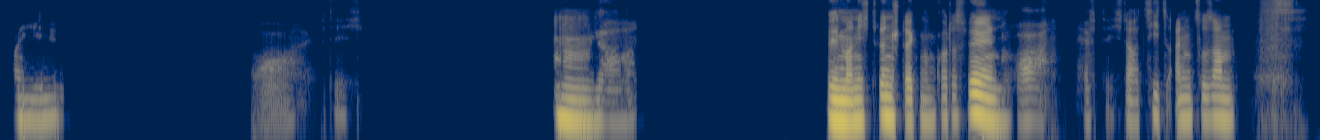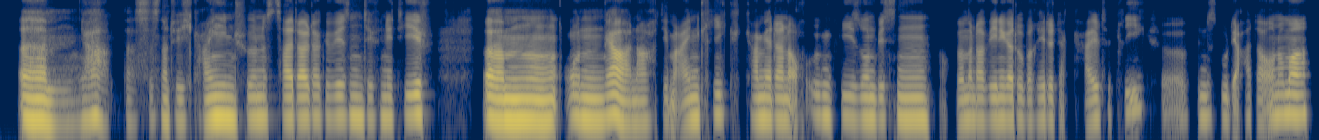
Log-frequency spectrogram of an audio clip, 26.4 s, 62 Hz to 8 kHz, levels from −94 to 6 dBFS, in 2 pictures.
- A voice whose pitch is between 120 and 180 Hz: Yes, low, 135 Hz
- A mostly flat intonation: Yes, narrow, 1.5 semitones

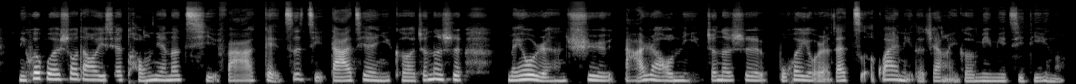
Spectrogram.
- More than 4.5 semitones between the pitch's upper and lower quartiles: No, average, 3.4 semitones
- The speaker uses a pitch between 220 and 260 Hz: No, high, 190 Hz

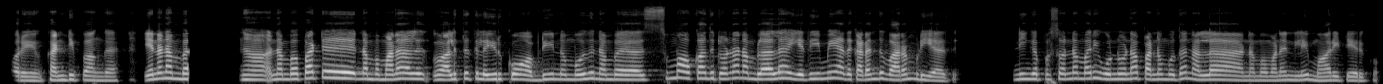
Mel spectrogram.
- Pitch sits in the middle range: No, high, 240 Hz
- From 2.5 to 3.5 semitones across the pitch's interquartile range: Yes, average, 3.2 semitones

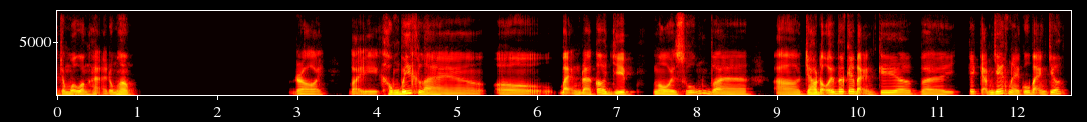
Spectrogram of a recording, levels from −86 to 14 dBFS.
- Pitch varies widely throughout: Yes, wide, 5.7 semitones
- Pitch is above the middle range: No, low, 115 Hz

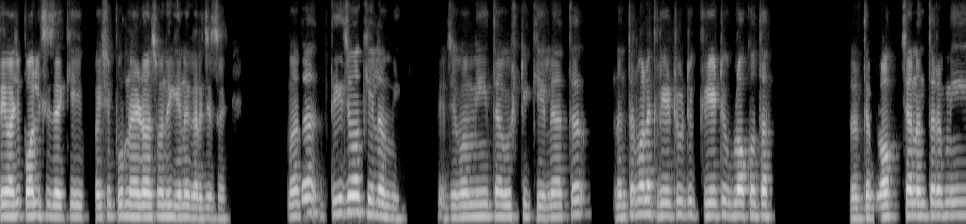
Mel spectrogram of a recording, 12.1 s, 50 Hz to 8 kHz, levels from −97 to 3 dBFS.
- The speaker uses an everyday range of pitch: No, narrow, 1.8 semitones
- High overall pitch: No, medium, 160 Hz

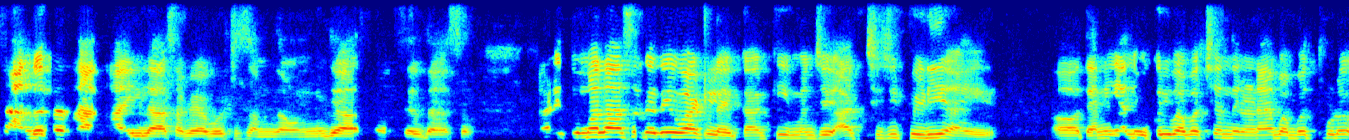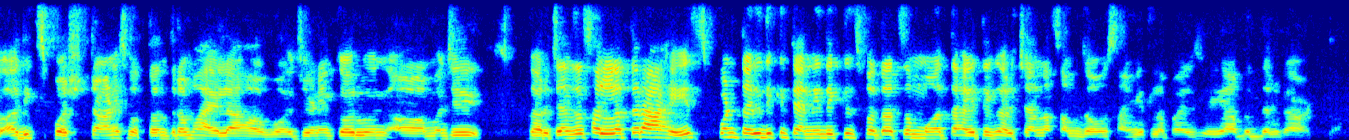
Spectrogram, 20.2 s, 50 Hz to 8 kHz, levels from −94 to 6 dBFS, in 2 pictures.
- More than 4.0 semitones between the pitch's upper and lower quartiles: Yes, average, 4.9 semitones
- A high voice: No, medium, 175 Hz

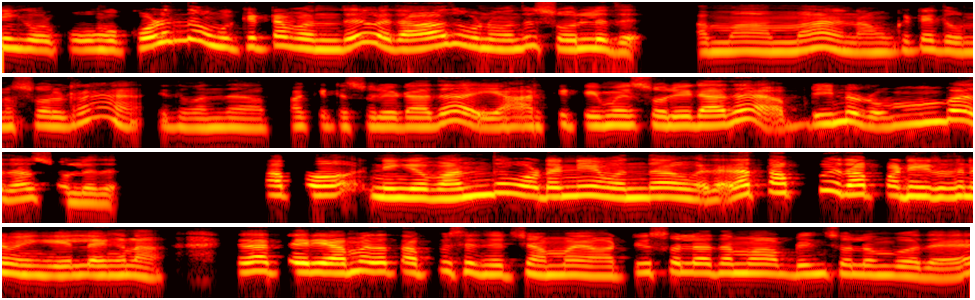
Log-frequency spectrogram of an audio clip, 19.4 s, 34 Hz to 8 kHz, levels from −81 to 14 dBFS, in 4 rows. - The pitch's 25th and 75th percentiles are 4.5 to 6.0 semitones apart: Yes, average, 5.0 semitones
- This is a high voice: Yes, high, 220 Hz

